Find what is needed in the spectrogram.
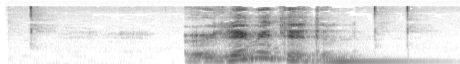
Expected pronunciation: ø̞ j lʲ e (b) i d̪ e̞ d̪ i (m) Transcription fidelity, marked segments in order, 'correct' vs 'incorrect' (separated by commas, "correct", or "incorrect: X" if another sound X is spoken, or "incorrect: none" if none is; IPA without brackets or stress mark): incorrect: m, incorrect: n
